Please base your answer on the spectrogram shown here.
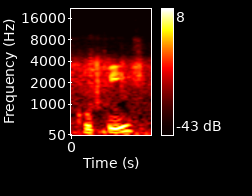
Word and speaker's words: guppy: Tulisannya itu gupi ya, tapi saya sendiri bacanya gapi. Ada juga yang baca sesuai tulisannya gupi.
